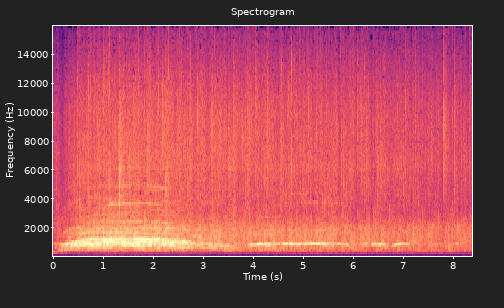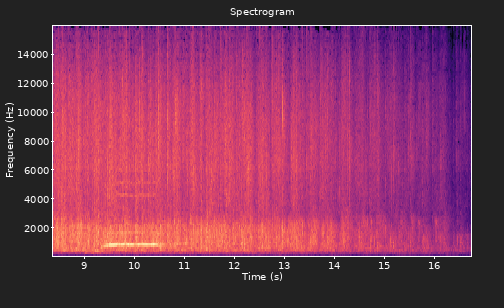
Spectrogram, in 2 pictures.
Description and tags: Small audience clapping during amateur production.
